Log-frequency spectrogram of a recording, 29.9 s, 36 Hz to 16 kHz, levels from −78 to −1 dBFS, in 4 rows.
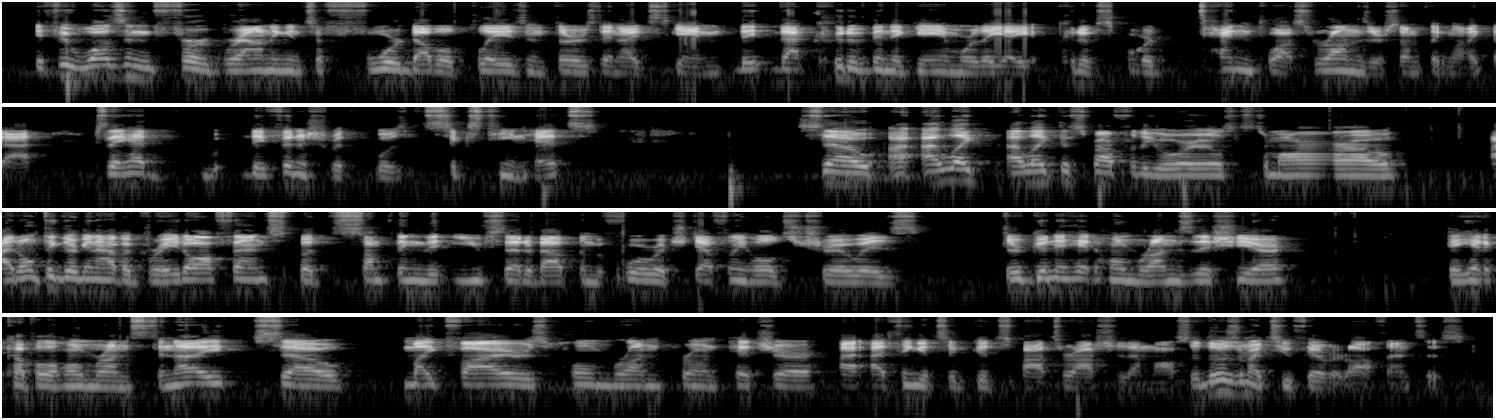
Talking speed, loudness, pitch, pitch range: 240 wpm, -18 LUFS, 130 Hz, 120-135 Hz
